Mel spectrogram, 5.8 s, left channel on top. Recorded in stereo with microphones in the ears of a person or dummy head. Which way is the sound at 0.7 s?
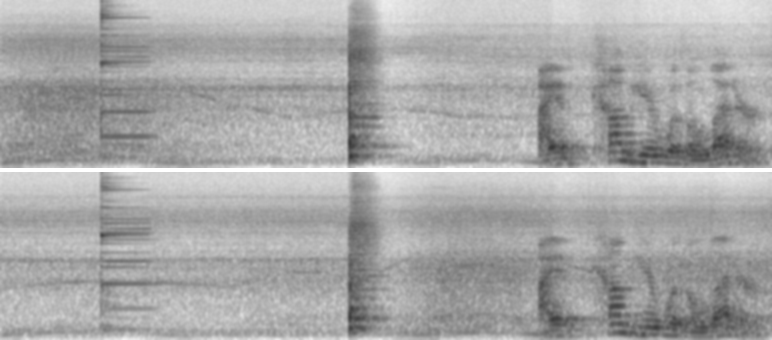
65° left (ahead or behind).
